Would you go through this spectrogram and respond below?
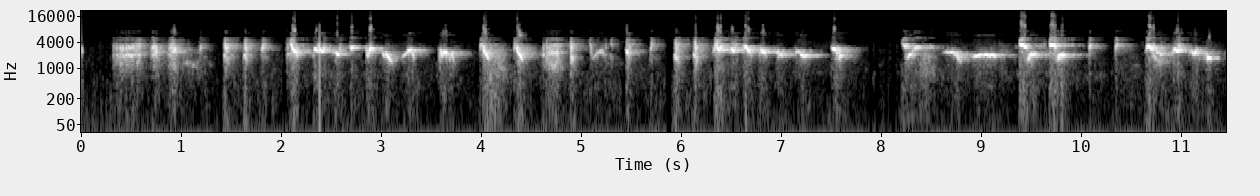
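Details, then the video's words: {'caption': 'Wild greater green leafbird pouring out a long, unusual song of busy chattering and warbling, fast slurred notes in tight succession with a brief break near eight seconds before the run resumes. No other noise.'} "KICAU UNIK CUCAK IJO ALAS"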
